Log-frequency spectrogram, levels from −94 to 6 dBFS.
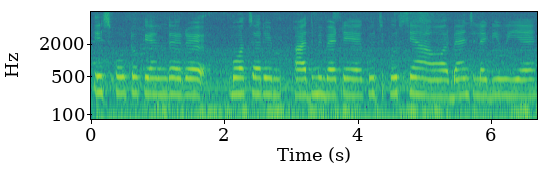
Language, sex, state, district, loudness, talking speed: Hindi, female, Rajasthan, Bikaner, -14 LUFS, 145 wpm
